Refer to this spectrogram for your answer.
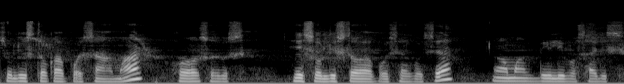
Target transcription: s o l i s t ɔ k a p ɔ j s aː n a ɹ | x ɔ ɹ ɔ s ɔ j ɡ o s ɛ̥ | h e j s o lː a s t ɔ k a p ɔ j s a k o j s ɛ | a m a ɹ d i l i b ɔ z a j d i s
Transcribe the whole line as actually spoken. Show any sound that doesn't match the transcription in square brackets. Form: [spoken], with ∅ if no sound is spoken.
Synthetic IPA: s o l i s t ɔ k a p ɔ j s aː [m] a ɹ | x ɔ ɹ ɔ s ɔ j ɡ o s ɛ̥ | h e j s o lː [i] s t ɔ k a p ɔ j s a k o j s ɛ | a m a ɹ d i l i b ɔ [s] a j d i s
